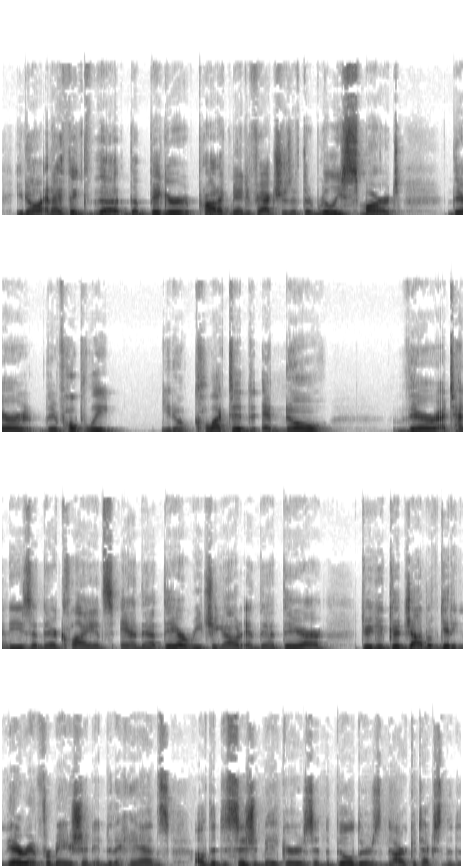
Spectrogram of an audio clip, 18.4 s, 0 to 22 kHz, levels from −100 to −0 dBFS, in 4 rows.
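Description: Listening to the recorded speech turned up nothing that stood out as a technical problem.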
